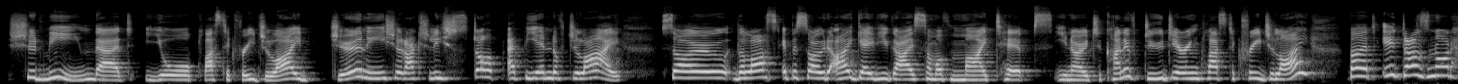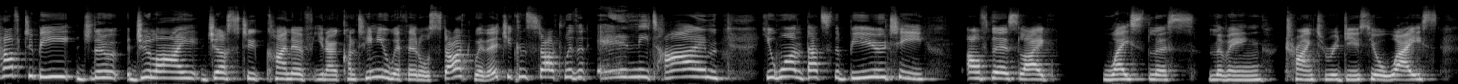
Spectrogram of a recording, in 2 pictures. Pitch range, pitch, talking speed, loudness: 230-315 Hz, 275 Hz, 170 wpm, -17 LUFS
